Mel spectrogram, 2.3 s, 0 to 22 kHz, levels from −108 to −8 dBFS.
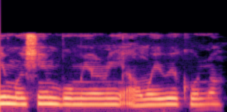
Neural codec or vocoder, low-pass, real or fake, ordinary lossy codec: none; 7.2 kHz; real; none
